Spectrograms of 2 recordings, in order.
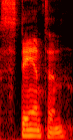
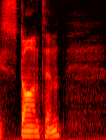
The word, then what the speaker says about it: Staunton: We're going to be fighting, I believe this is pronounced Stanton. I think that's how they pronounce that in Virginia, even though it looks like it should be Staunton.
